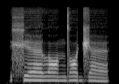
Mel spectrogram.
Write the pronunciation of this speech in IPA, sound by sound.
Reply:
xʲ æː l ɒː n d ɒː d͡ʒ æ

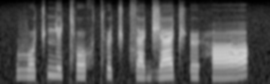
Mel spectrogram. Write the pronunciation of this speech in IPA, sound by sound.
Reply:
v o t͡ʃ ɲ e cʰ o x tʰ ø t͡ʃ t͡s æ d͡ʒ æ t͡ʃʼ ø h ɑ

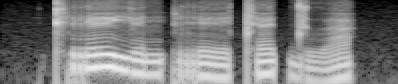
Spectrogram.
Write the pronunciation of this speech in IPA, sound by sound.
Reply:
kʰ r eː˥˩ j e˧ n p r eː˨˩ tʰ ɛː˥˩ t̚ d ɯ˩˦ a̯

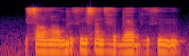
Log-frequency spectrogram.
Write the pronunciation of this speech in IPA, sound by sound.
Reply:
s e ðˤ ɑ̃ b y θ i s ɑ̃ dʱ ɛ b æ bʱ i θ y

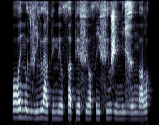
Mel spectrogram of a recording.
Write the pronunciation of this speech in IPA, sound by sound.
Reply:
ɔ e̯ n u lʲ v i lʲ w a l pʲ ɨ mʲ ɐ o̯ θ ɐ pʲ ɐ fʲ ɔ θ i fʲ u ʒ i n i ɣ ɘ ŋ ɐ lˠ

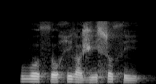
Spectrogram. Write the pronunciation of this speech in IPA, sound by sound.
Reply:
β o θ o h i l ɒ ʒ i s o θ i

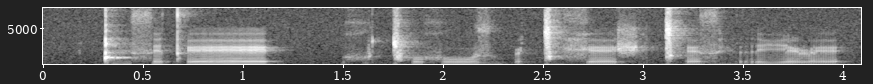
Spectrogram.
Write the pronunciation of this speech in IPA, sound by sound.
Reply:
ǃ e̤ s i tʼ eː | x ṳ ǀʰ u x uː z ṳ ʔ ʏ ǀ i̤ x eː ʃ e̤ ǀʰ e z e̤ r iː ɭ e

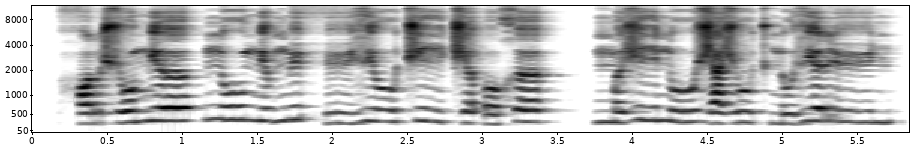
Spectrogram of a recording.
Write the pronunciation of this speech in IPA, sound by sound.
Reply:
h ɔ˩ r ʒ o˩˥ mʲ əː˥ | n uː˥ mʲ o˥˩ ŋ͡m y˥ h yː˩ vʲ uː˥˩ t͡ʃ iː˥˩ t͡ʃ ə˩˥ ʔ o˩ x ə˥ | ŋ͡m ə˧ ʒ iː˥ n uː˩˥ ʒ a˧ ʒ uː˥˩ t͡ʃ n u˩ vʲ əː˥ r yː˧ n

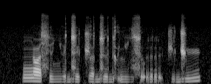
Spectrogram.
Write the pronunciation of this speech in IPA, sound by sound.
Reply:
ŋ ɑ s ɵ ʎ ø d͡z ɵ t͡ʃ ɔ d͡z u d o̰ lʲ ɵ ʎ s o̰ r o̰ t͡ʃ i d͡ʒ y

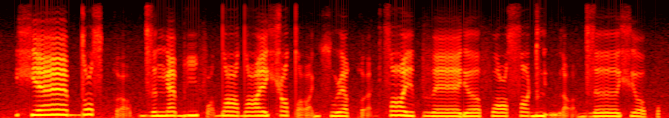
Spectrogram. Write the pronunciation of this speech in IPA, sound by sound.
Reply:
xʲ æː b d ʊ sˤ qʷ ɑ̰ p d͡z ə ŋ æ b i f ṵ dˤ ʌ e̯ dˤ ɛː xʲ u tˤ æ̰ ɡ sʷ ə˞ e̯ qʷ ɛ̰ ɡ sˤ ɪː p v ɛː ɾʲ ʌ f ɔ sˤ i ɡ lʲ ṵ ɾ ɑ̰ d͡z əː xʲ ɔ p

